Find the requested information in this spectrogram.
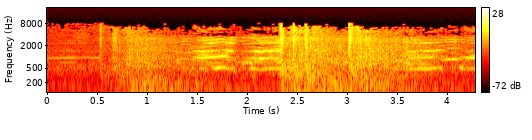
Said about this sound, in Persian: گزارش‌ها حاکی از ادامه حملات هوایی و انفجارها در پایتخت است. آنطور که شماری از ساکنان پایتخت لیبی گفته‌اند، حملات اخیر به مرکز شهر انفجارهای مهیبی را سبب شده که ظاهراً در روزهای اخیر سابقه نداشته است.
